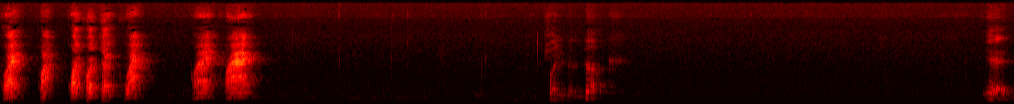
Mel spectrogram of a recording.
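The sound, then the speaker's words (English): A man's voice imitates a duck, with a quick run of nasal quacks, then a couple more, followed by quieter vocal sounds after a pause. “Quack, quack, quack, quack.”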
